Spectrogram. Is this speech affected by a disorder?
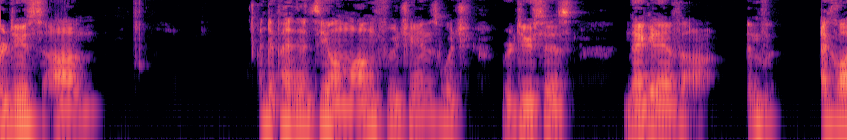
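Yes: spastic cerebral palsy.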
